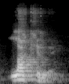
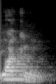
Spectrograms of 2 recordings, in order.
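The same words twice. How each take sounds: First: The word is said slowly and carefully. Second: The word is said quickly and reduced. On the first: "The stress in the first uh, syllable" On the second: "When people say it quickly"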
